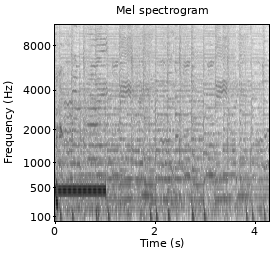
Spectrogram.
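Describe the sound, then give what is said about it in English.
A steady, loud telephone dial tone hums for about a second, then breaks off into a quicker patter of short tones and soft thumps, like a number being dialed over faint background sound, as a caller dials to call a woman back. “Hold on, I'll call her back before she works out what's going on.”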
